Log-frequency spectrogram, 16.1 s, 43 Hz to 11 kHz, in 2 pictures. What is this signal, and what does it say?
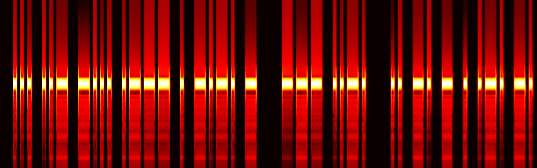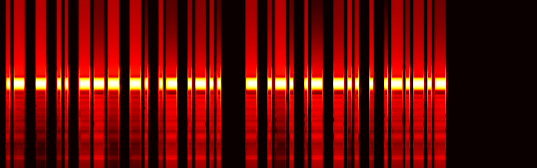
Morse code, heard as a keyed tone, about 21 wpm, 700 Hz. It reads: SUBJECT OF INTERNATIONAL TRADE.
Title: Sentences from Top 1000 Words - Review Part 4 - 22wpm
